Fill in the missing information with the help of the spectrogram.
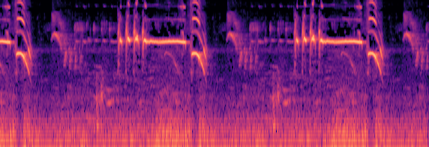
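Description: Common iora singing a phrase of quick falling whistles and chips that ends in a long, steady high whistle, repeated about every four seconds over a faint low hum.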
